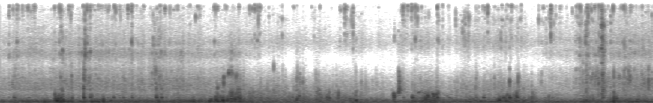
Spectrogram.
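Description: Gravel bike rolling over a dirt and gravel road: a steady tyre rumble and crunch, with irregular knocks and rattles from bumps, the loudest about a second in and again about three seconds in.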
